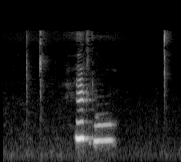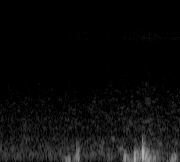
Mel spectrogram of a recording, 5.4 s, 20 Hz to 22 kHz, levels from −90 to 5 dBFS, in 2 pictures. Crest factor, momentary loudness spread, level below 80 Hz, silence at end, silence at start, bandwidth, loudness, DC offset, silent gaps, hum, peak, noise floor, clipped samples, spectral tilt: 22 dB; 22 LU; -54 dBFS; 0.45 s; 0.6 s; 11.5 kHz; -21 LUFS; under 0.1%; none; none; -6 dBFS; -67 dBFS; under 0.1%; -3.5 dB/octave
